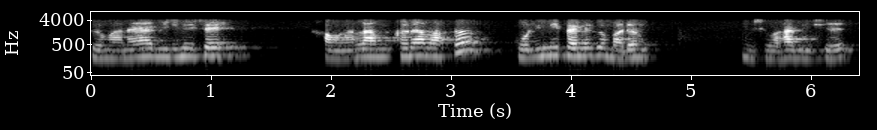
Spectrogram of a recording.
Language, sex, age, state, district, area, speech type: Bodo, male, 18-30, Assam, Kokrajhar, rural, conversation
